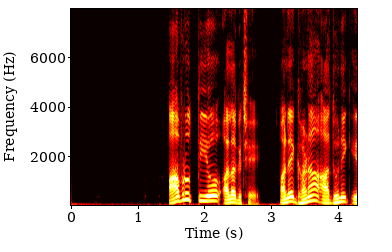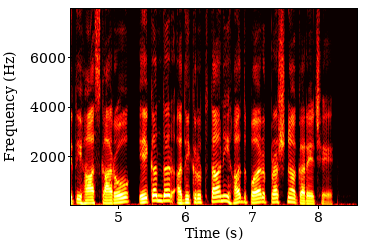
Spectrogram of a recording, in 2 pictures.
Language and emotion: Gujarati, neutral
